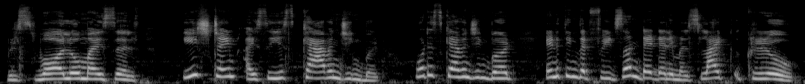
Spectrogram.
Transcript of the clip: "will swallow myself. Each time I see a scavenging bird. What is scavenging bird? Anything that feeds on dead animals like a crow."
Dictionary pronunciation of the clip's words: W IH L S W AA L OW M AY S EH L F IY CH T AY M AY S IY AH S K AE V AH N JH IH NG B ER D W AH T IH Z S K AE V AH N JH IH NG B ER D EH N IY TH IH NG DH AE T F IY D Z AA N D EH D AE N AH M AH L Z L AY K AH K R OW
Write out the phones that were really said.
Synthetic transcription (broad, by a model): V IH L S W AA L OW M AY S EH L F IY CH T AY M AY S IY AH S K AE V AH N JH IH NG B ER D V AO T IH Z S K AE V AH N JH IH NG B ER D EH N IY T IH NG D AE T F IY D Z AA N D EH D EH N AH M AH L S L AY AH K R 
